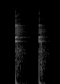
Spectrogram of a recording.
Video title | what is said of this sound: Traditional Building – Hands on Brick | you can hear how dense that one is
